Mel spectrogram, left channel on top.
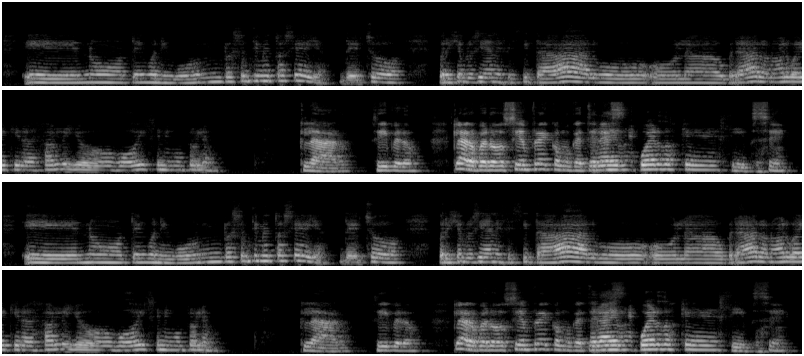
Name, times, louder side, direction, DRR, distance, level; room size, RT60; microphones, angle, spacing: voice 1, 0.2-4.0 4.4-10.1 13.9-15.6, right 1 dB, 90° right, 1.4 m, -25 dB
voice 2, 11.0-12.2 12.5-14.2 15.7-15.8, left 4 dB, 45° left, 0.6 m, -23 dB
3.7 x 2.2 x 2.8 m
head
